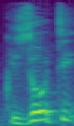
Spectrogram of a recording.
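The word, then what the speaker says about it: Quixote: And Quizotti is spelled qui X O T E.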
